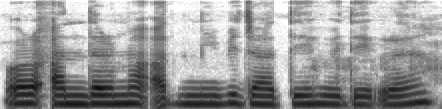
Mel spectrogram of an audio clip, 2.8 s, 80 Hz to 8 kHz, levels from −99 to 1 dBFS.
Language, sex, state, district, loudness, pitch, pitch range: Hindi, female, Arunachal Pradesh, Papum Pare, -15 LUFS, 180 Hz, 175-185 Hz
